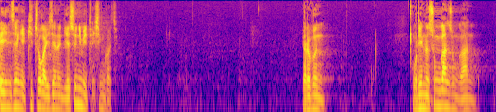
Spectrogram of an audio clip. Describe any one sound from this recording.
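A middle-aged man speaks calmly into a microphone, pausing between phrases.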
